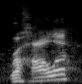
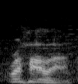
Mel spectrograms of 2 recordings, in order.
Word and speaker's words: Rahala: Rahala. Like Eric Hala. Oh, okay. Rahala.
